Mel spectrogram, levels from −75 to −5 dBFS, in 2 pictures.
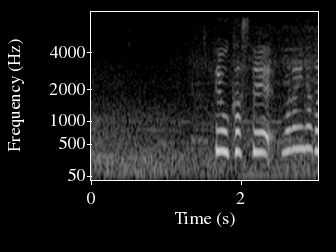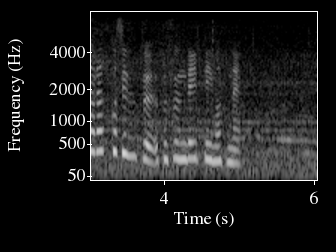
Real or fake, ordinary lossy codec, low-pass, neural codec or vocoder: real; MP3, 48 kbps; 7.2 kHz; none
